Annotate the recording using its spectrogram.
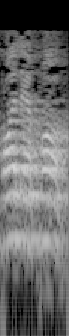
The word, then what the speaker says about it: خلق: وانتبه من كلمة خلق لأن كلمة خلق فيها إشكالية كبيرة، هذه من الكلمات القرآنية التي يخطئ فيها كثير من الناس عند نطقها. ليه؟ المشايخ ينبهون ويقولون لأن اللام هنا وقعت بين مفخمين، خاء مفخم، لام مرقق، قاف مفخم، وقعت فين؟ في النص، وقعت بين مفخمين. فكثير من الناس يقول خلق خلق خلق، غلط، خلق خلق.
